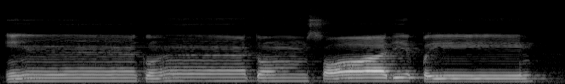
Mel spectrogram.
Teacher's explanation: صاد بھی موٹا ہے اور قاف بھی موٹا ہے، ان کو موٹا کریں گے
